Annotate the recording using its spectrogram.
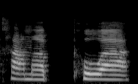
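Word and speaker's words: Kamapuaʻa: Kamapua. We have to pronounce that extra A because Hawaiian knows how to pronounce all of their letters in a word.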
